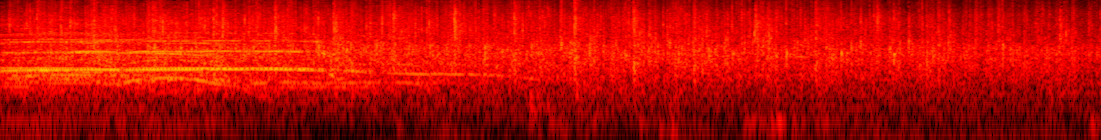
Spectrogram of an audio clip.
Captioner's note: audience cheering and applauding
